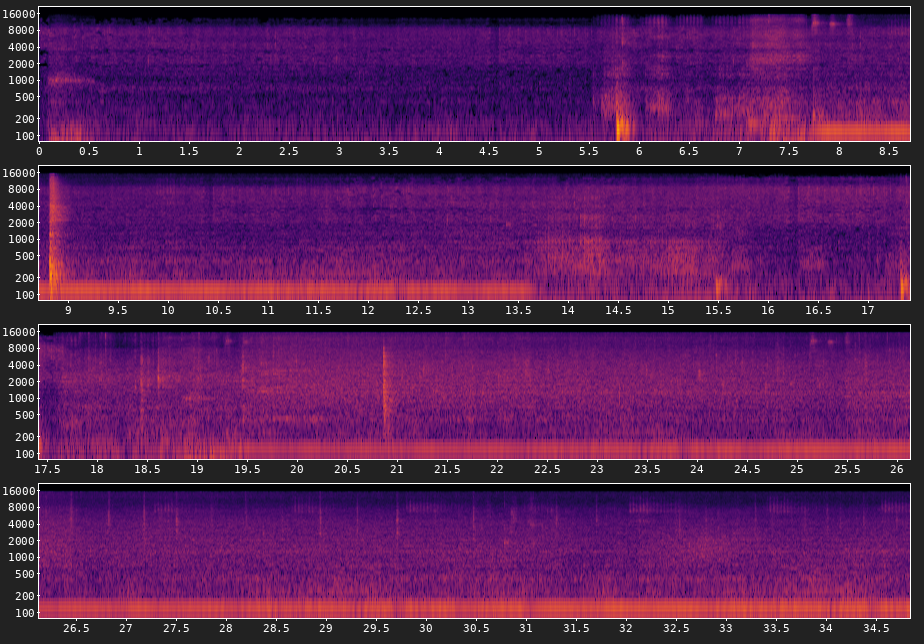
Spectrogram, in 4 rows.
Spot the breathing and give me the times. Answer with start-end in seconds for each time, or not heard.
0.1-0.6, 18.8-19.3.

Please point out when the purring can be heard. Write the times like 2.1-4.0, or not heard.
5.5-34.7.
